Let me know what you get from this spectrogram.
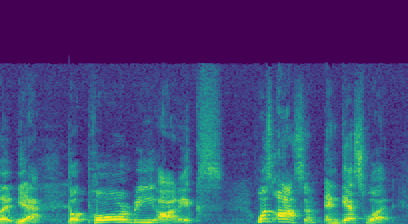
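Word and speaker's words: Poreotics: That's the only thing that it just makes me so happy for Poriotics.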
